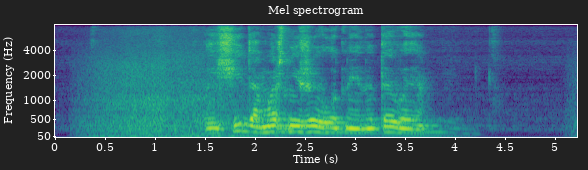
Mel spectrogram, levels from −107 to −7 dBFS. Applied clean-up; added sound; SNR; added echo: none; Waves, surf; 19 dB; reverberation time 0.2 s.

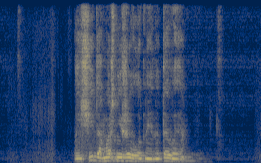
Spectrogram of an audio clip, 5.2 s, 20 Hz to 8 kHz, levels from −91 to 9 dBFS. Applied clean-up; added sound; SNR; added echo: neural separator model SepFormer DNS4.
